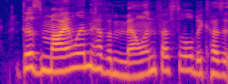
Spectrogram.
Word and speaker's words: Milan: Like two towns over from where I'm from, Sandusky, is Milan, not Milan, Milan, but it's spelled the same.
